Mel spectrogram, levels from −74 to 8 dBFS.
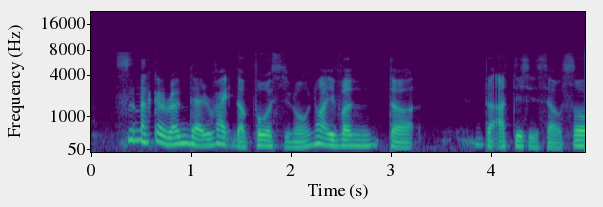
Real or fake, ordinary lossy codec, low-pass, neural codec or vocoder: fake; none; none; codec, 16 kHz, 4 kbps, FunCodec, trained on LibriTTS, 50 frames a second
